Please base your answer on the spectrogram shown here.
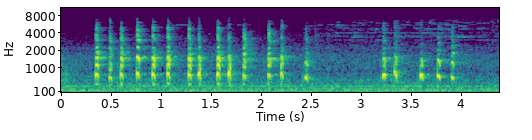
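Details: Chickens kept in a house with a visiting one-year-old Millefleur d'Uccle rooster, broody hen and chicks, 7/6/13: brisk series of about fourteen short clucks, then a pause and a few slower ones.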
